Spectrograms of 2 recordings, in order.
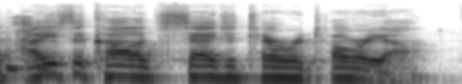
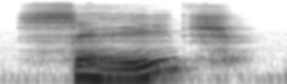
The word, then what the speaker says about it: Sagittarius: And I used to call it Sagittaritoria and Sagittaritaritans. And I used to say all kinds of silly things. And then someone was like, no, Sagittarius.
